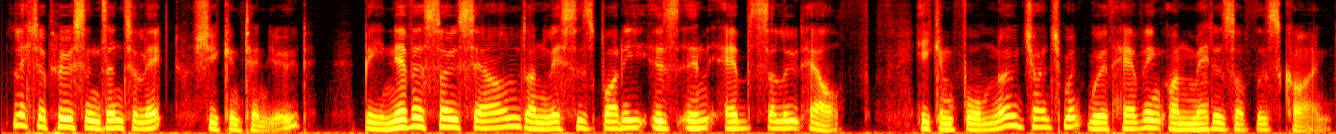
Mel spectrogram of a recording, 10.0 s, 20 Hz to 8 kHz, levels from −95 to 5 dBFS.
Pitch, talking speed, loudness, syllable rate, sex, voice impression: 155 Hz, 175 wpm, -17 LUFS, 4.9 syllables/s, male, very masculine, very adult-like, middle-aged, thick, tensed, slightly weak, slightly bright, hard, clear, fluent, very cool, intellectual, slightly refreshing, sincere, very calm, mature, friendly, reassuring, slightly unique, very elegant, slightly wild, sweet, slightly lively, kind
